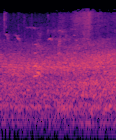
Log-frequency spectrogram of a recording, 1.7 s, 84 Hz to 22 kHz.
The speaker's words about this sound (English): There's so many seagulls down here, it's cool. There's like, there must be about 30 seagulls around here in the morning.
